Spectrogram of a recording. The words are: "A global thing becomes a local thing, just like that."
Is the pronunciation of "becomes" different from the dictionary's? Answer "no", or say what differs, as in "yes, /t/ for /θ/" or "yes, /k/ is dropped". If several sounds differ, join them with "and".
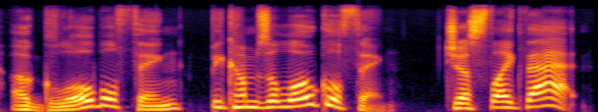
no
